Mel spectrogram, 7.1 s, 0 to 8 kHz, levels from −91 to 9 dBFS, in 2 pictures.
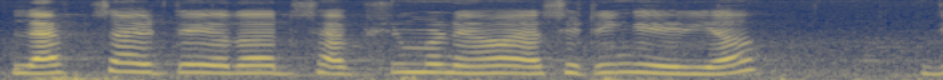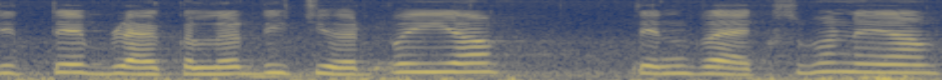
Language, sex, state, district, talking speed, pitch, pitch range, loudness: Punjabi, female, Punjab, Kapurthala, 170 wpm, 275 Hz, 255-300 Hz, -17 LUFS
